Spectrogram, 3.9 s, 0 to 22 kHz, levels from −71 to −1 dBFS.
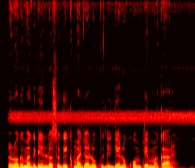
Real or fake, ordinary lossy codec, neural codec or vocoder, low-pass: real; none; none; none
